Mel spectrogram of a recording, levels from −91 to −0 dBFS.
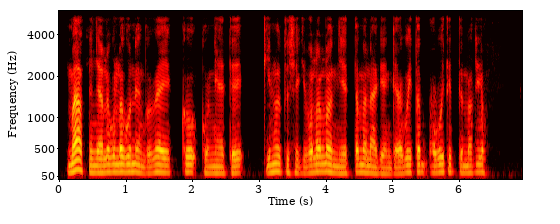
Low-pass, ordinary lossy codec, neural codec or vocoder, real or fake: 5.4 kHz; none; codec, 44.1 kHz, 3.4 kbps, Pupu-Codec; fake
